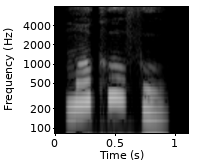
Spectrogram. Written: ಮೋಕೂಫ್

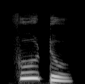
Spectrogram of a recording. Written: ಫೋಡ್

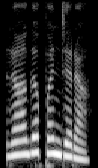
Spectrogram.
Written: ರಾಗಪಂಜರ

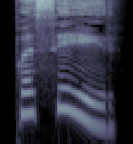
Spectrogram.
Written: ಪಸೆಯಿರ್

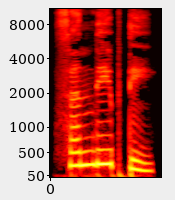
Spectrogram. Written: ಸಂತಪ್ತ

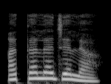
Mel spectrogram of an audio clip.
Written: ಅತಲಜಲ

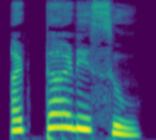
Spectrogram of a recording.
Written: ಅಡ್ಡೈಸು

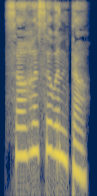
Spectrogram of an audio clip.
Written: ಸಾಹಸವಂತ

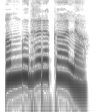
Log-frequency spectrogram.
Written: ಅಂಬುಧರಕಾಲ

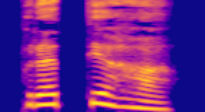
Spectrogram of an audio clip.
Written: ಪ್ರತ್ಯೂಹ

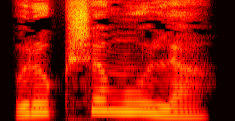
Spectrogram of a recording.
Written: ವೃಕ್ಷಾಮ್ಲ

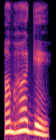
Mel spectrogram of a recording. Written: ಅಭಾಗ್ಯ

